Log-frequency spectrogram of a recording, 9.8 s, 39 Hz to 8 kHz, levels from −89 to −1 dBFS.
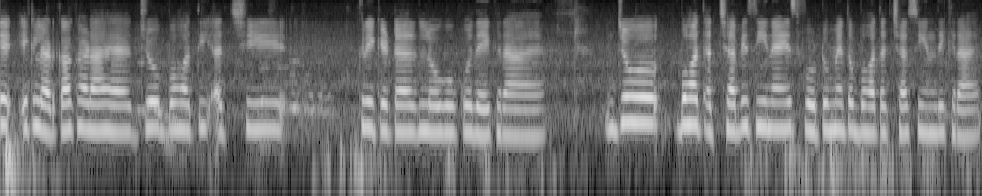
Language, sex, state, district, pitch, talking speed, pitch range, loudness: Hindi, female, Uttar Pradesh, Muzaffarnagar, 235 Hz, 195 wpm, 220-245 Hz, -24 LUFS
